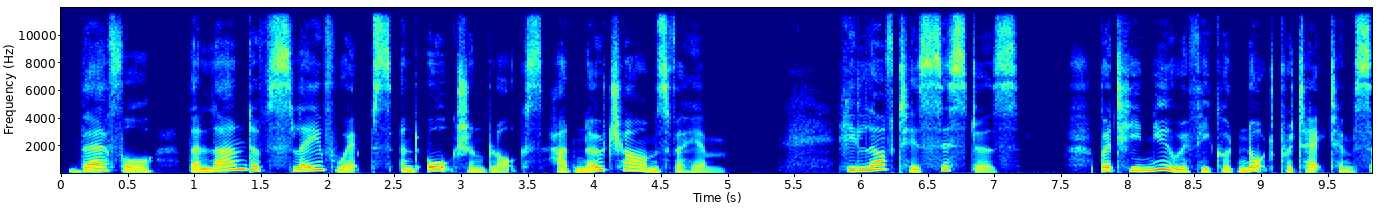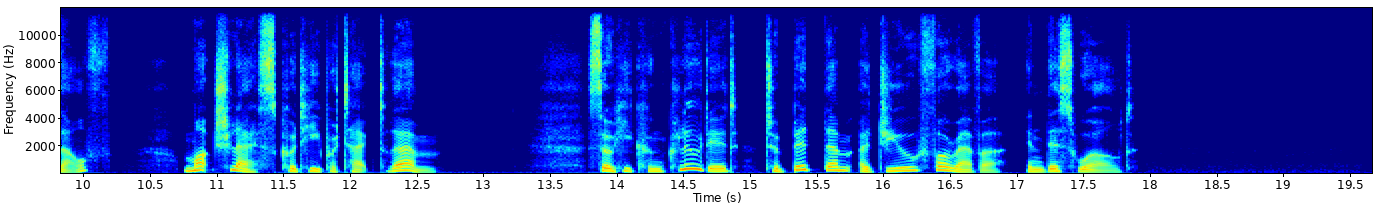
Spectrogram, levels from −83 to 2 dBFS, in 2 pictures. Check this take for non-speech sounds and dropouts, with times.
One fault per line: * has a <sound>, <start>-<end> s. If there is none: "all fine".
all fine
